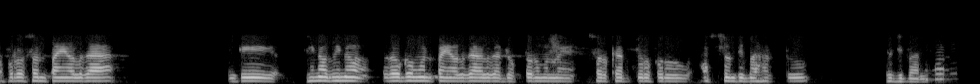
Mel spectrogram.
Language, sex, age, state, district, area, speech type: Odia, male, 45-60, Odisha, Nabarangpur, rural, conversation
